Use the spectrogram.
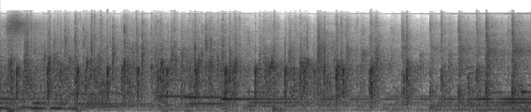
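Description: A church congregation applauds during an ordination service as people stand to acclaim the Lord. The clapping runs steadily and densely throughout, with a sustained musical tone and some voices mixed into the crowd noise.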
